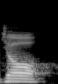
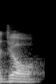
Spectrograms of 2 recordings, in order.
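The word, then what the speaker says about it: じょう: Âm ôn của chữ này đọc là jo, c hay là j, ví dụ đọc nhiều nhất là jo.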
